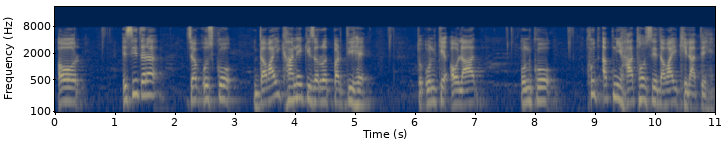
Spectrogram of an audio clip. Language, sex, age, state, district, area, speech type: Urdu, male, 18-30, Bihar, Purnia, rural, spontaneous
